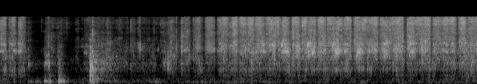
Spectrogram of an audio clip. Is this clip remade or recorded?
remade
